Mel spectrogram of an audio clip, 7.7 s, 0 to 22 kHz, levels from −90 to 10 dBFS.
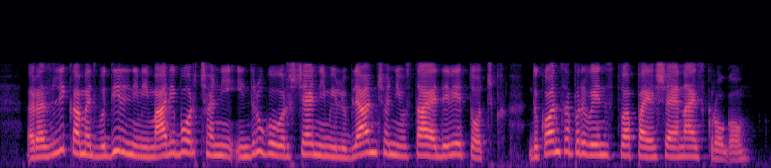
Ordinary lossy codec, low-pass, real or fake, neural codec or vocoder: none; 5.4 kHz; real; none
